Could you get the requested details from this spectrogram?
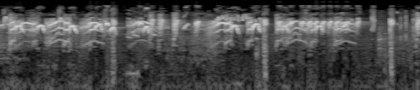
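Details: Lure recording of a female sunbird: bursts of shrill, rapidly repeated curved chirps, each burst about a second long with short gaps, with occasional sharp clicks.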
